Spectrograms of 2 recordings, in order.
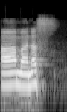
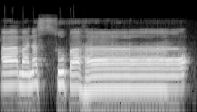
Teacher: کما آمن السفہاء، یہاں پر یہ خیال کرنا ہے حمزہ ہے تو ایک الف اس کو کھینچیں گے. آمنس، سین کے اوپر تشدید ہے، نون کو سین کے ساتھ ملائیں گے. آمن السفہاء، یہاں پر وقف کریں گے.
